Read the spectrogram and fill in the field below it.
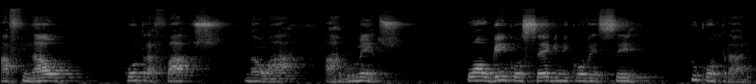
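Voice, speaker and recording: Audible room echo carries a man's fairly high voice. He speaks at a fairly slow pace with fairly even intonation. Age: 60s. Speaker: political commentator. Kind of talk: political opinion monologue.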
